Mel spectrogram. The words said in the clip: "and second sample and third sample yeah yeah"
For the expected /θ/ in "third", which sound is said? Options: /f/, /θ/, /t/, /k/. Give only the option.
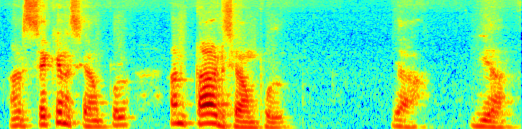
/t/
